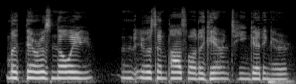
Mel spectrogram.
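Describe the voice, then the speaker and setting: A woman's voice: high-pitched, little pitch movement, fast, a little mellow. A woman livestreamer chatting casually over a game in a rambling, playful way. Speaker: livestreamer, VTuber. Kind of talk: casual chat while gaming, answering live chat.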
